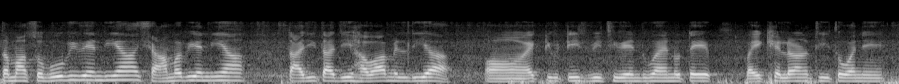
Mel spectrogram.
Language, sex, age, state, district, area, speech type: Sindhi, female, 45-60, Uttar Pradesh, Lucknow, urban, spontaneous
